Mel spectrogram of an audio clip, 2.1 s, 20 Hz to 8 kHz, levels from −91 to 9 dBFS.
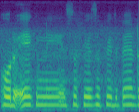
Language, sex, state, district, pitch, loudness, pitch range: Hindi, female, Haryana, Charkhi Dadri, 220 Hz, -16 LUFS, 215-220 Hz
